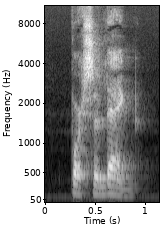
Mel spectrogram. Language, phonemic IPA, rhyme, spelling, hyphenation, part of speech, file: Dutch, /ˌpɔr.səˈlɛi̯n/, -ɛi̯n, porselein, por‧se‧lein, noun, Nl-porselein.ogg
- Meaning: 1. the hard, translucent ceramic porcelain 2. a piece or set made of that material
